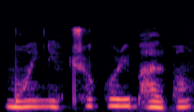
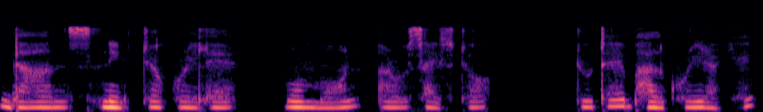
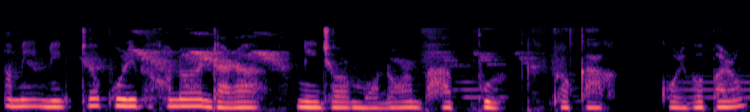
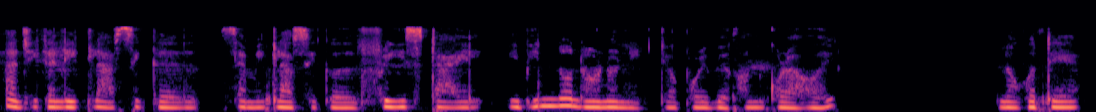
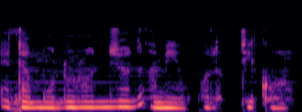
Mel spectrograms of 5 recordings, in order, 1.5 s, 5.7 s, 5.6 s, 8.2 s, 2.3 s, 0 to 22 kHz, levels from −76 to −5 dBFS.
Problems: none marked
